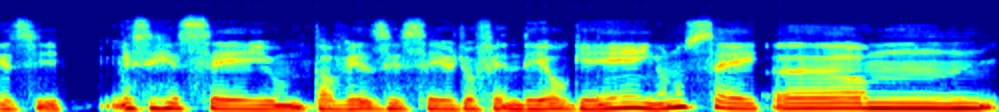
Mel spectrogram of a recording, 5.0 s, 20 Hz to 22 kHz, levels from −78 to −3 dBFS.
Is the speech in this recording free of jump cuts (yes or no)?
yes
